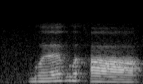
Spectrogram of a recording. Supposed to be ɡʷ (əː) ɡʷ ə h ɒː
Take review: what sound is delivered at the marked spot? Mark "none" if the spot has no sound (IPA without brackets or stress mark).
əː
